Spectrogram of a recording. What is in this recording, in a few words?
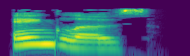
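"anglos", British English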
